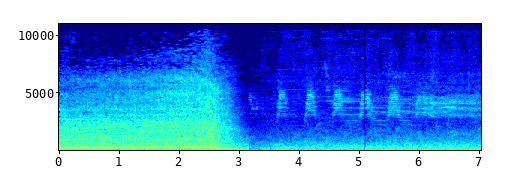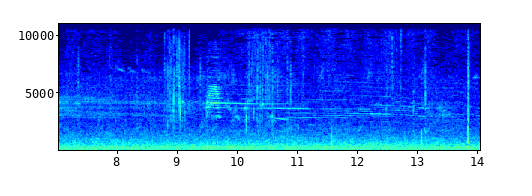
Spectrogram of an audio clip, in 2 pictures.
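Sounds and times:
insect buzz and chirps: 0:03.6 - 0:14.0.

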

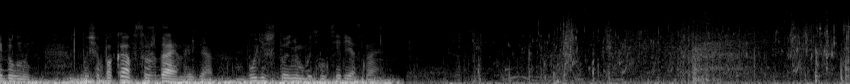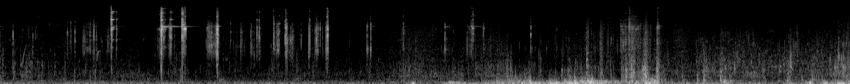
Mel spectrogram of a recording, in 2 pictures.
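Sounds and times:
faint water lapping: 0:04.1 - 0:10.0, 0:15.2 - 0:17.0
metal multi-tool clicks: 0:09.2 - 0:12.3.

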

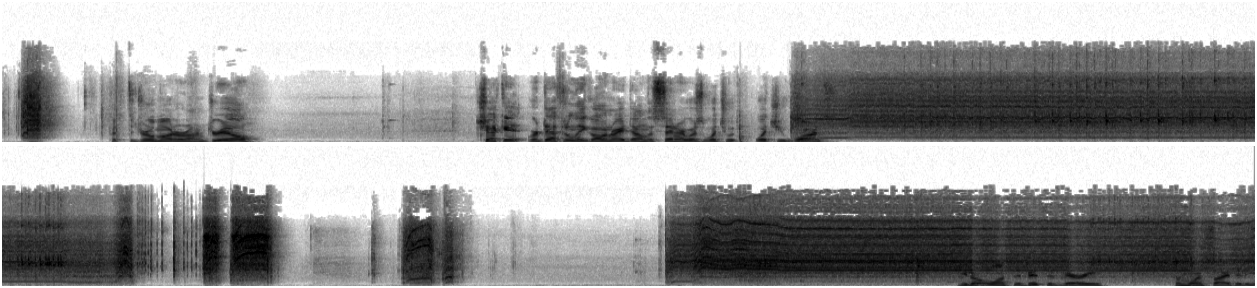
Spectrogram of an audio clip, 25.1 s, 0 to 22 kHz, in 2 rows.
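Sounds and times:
cordless drill drilling into metal: 0:07.9 - 0:14.0, 0:14.6 - 0:15.4, 0:16.5 - 0:17.2, 0:19.2 - 0:25.0.

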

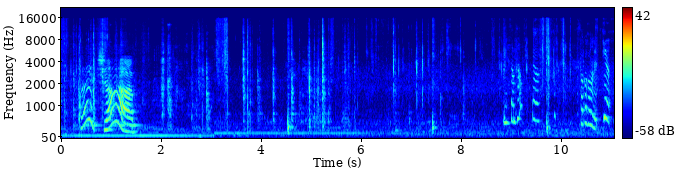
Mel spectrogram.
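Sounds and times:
faint steady hum: 0:00.0 - 0:11.0
plastic blister pack crackling: 0:04.6 - 0:11.0.

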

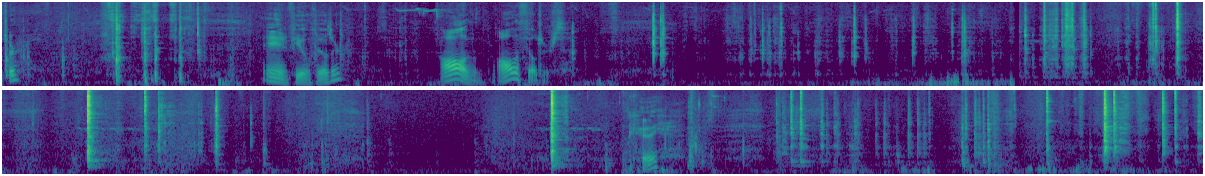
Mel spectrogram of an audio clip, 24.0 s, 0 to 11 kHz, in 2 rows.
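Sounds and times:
tools clicking and clinking: 0:06.4 - 0:11.9, 0:12.8 - 0:14.6, 0:17.5 - 0:17.8, 0:19.7 - 0:24.0.

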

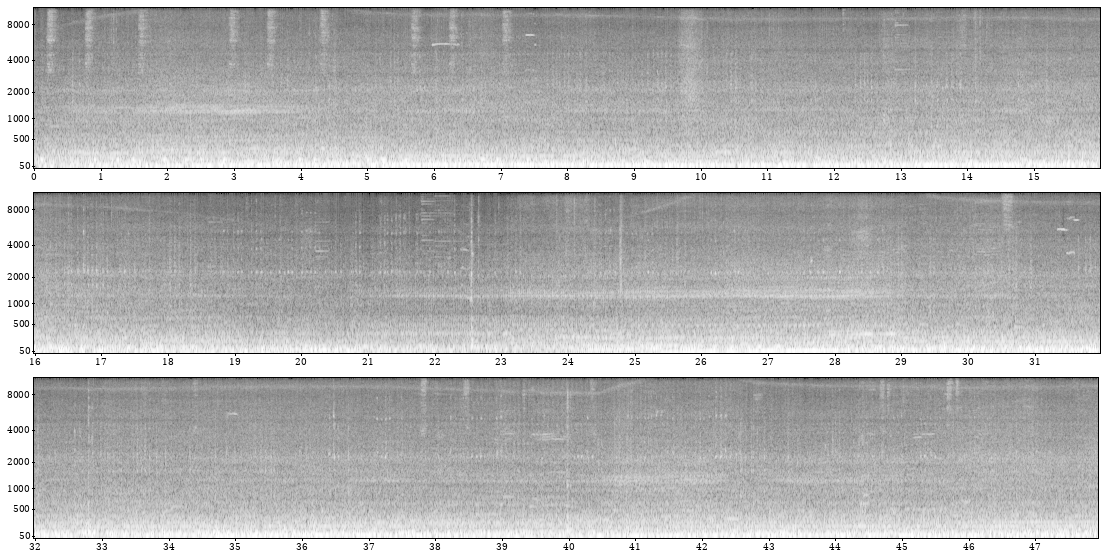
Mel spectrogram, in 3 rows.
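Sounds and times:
car cabin engine and road rumble: 0:00.0 - 0:47.9.

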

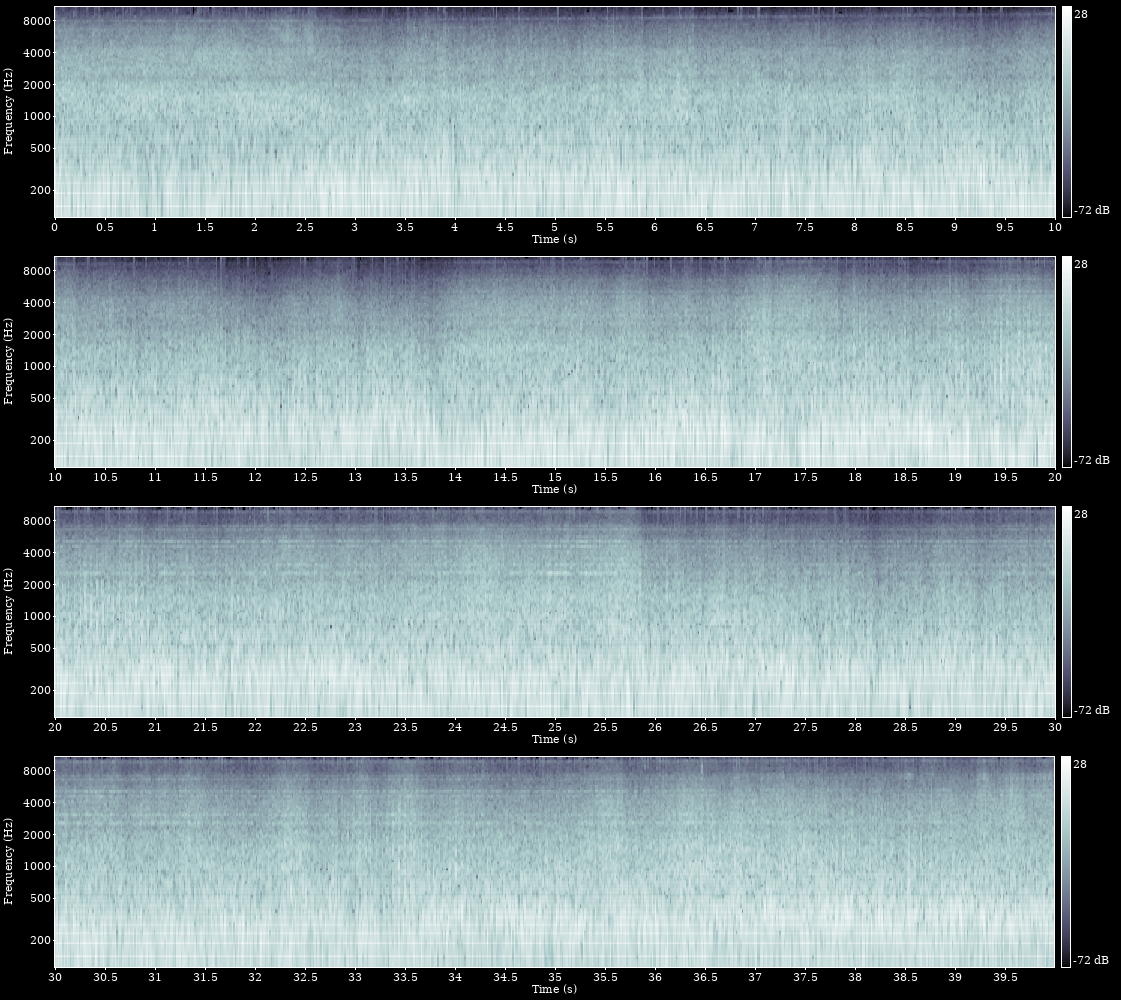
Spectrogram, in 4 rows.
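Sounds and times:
helicopter engines and rotors: 0:00.0 - 0:39.9
high turbine whine: 0:00.0 - 0:39.9.

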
